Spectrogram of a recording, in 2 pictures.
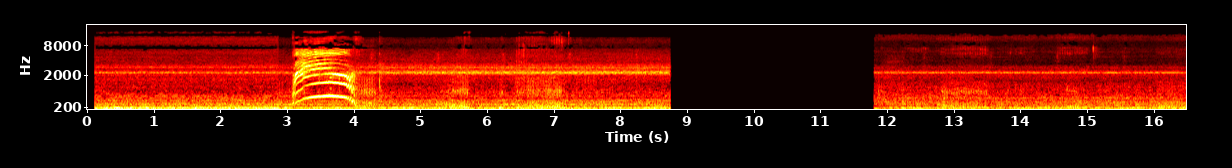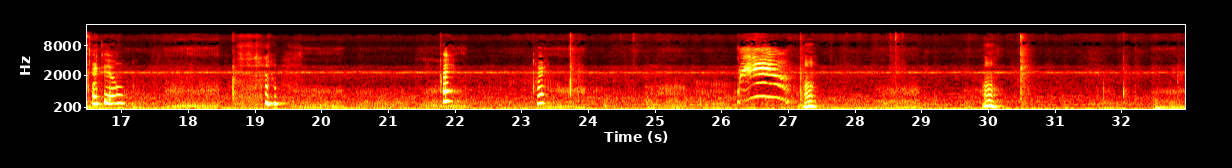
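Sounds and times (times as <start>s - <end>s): cat meowing: 3.1s - 4.1s, 26.2s - 27.1s.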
